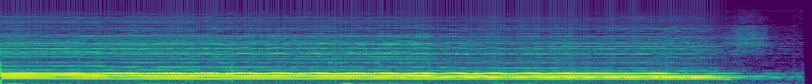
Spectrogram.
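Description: A 'heavenly sheesh' meme voice effect: a drawn-out 'sheesh' vowel layered into a held choir-like chord of several voices, which fades out in the last half-second.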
